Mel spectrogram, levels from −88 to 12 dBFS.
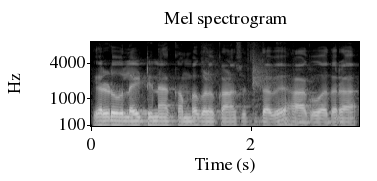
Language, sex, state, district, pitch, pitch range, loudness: Kannada, male, Karnataka, Bidar, 100 Hz, 95-105 Hz, -16 LUFS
